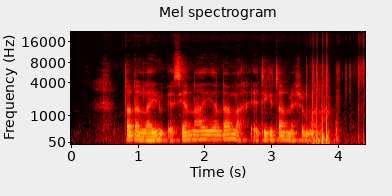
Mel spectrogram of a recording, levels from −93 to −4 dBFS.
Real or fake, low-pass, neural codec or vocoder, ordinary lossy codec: real; none; none; none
